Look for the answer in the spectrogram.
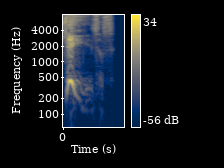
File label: preachin, gospel preacher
